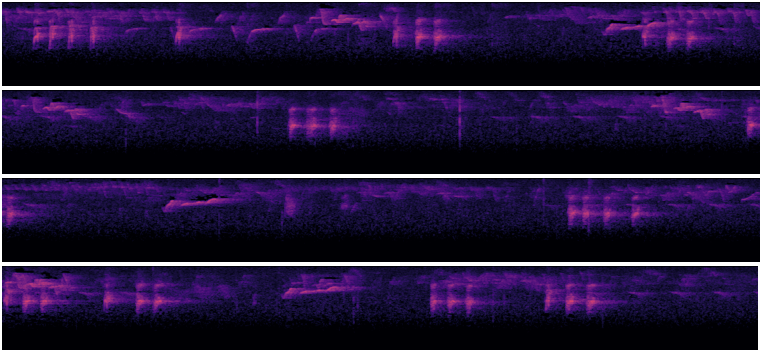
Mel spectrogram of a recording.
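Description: Several forest songbirds chirping and singing, with short calls, trills and rising whistled notes every second or two. Some calls overlap, over a faint steady hiss.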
